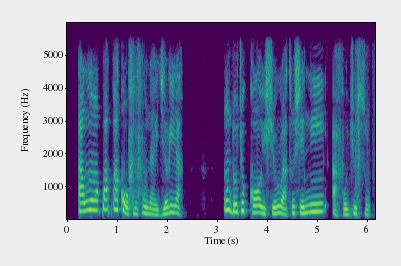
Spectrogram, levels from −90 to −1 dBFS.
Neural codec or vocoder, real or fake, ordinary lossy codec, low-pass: none; real; none; 5.4 kHz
